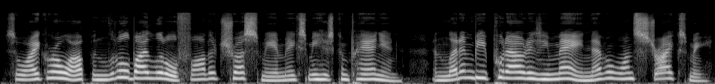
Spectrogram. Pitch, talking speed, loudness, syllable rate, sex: 240 Hz, 245 wpm, -14 LUFS, 5.5 syllables/s, female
